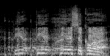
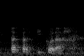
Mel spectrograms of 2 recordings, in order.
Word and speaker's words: Petr Sikora: Peter Sikora. How about Peter Sikora? Is that just like it sounds, or no? – Peter Sikora would be Petr Sikora.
